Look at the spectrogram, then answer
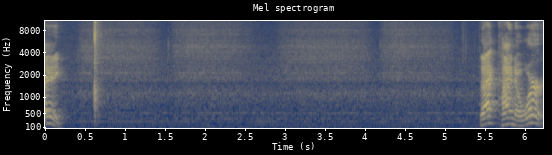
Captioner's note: sounds of inhaling and exhaling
